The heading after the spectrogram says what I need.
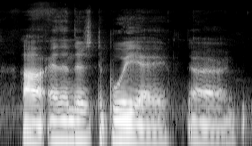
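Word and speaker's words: de Buyer: uh and then there's deuer uh it's spelled like d e b y like deer it's a French brand uh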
